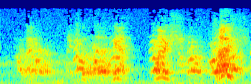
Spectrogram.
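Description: A pack of hungry sled dogs, waiting to be fed, barks and yips excitedly in a quick series of loud, overlapping bursts, with a few higher whimpering yips mixed in.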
